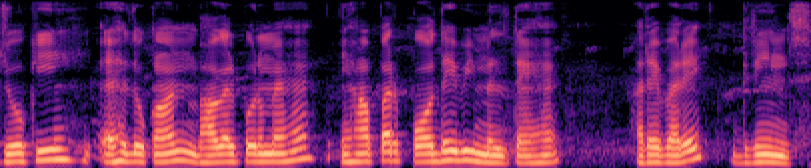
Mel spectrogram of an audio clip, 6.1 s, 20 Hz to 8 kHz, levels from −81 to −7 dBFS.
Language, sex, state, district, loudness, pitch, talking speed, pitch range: Hindi, male, Bihar, Bhagalpur, -20 LUFS, 140 Hz, 160 wpm, 135-160 Hz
